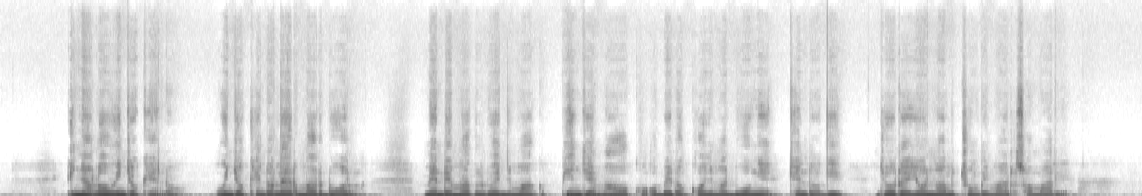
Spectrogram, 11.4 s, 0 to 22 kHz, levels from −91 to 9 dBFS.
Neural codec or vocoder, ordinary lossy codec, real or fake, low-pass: codec, 44.1 kHz, 7.8 kbps, Pupu-Codec; none; fake; none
